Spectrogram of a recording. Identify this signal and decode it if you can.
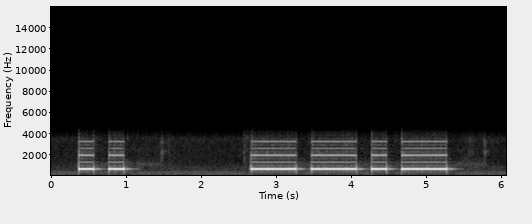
Morse code, heard as a keyed tone, about 6 wpm, 650 Hz. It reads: I Q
